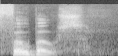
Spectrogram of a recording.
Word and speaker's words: phobos: Fear is the word phobos. It's pronounced phobos.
